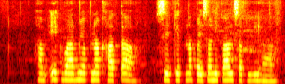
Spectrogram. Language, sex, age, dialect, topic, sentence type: Magahi, female, 18-24, Western, banking, question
